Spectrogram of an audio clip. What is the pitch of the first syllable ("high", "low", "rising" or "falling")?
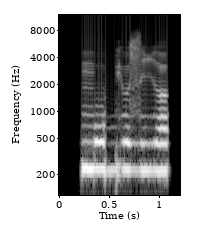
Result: high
